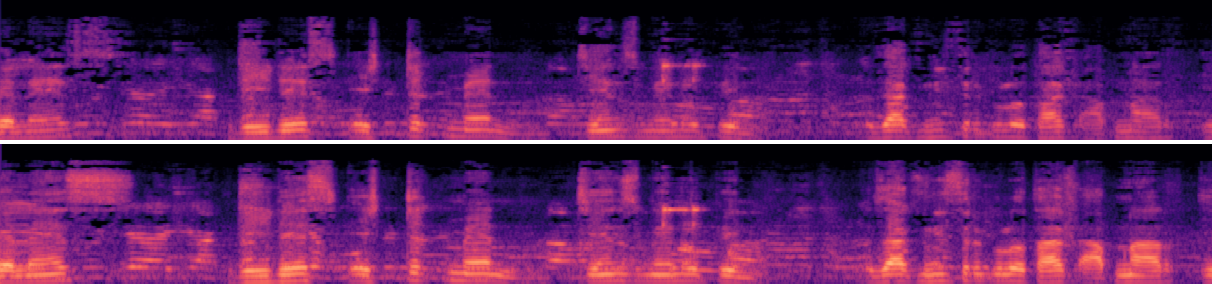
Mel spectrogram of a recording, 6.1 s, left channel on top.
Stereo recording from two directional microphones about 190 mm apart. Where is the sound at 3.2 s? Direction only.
15° left (ahead or behind).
